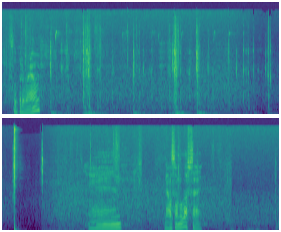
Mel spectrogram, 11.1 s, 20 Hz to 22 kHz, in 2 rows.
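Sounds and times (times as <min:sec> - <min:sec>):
plastic and metal knocks and rattles: 0:00.9 - 0:05.4.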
